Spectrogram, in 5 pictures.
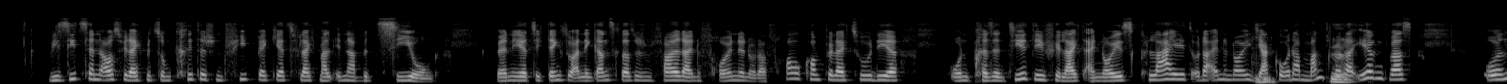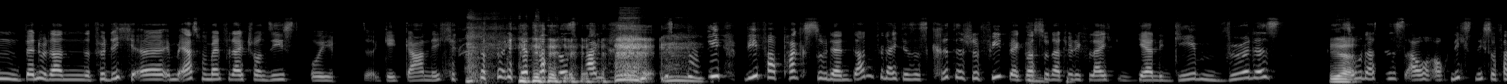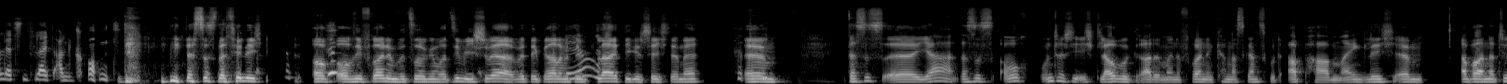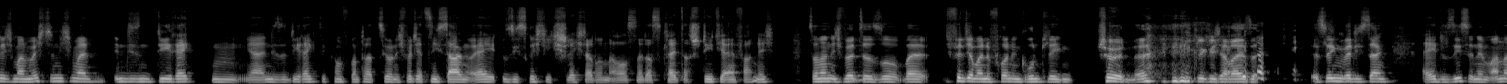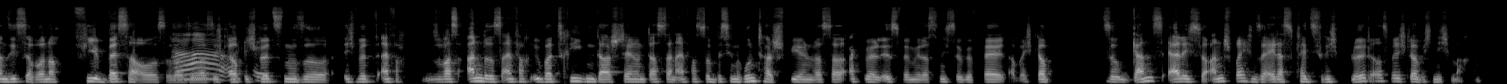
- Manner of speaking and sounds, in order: chuckle; chuckle; laughing while speaking: "würde ich jetzt mal so sagen"; chuckle; chuckle; laughing while speaking: "D Das ist natürlich"; laughing while speaking: "ankommt"; chuckle; other background noise; chuckle; chuckle; chuckle; laughing while speaking: "Okay"; chuckle
- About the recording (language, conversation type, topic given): German, podcast, Wie gibst du kritisches Feedback?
